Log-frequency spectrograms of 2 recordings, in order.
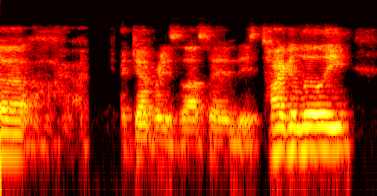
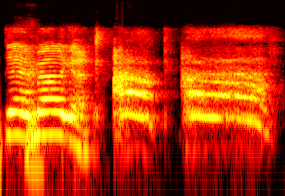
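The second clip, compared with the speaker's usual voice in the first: mock yell; 4 dB louder than usual. Quoting caravan beating alligator.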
